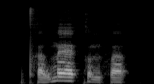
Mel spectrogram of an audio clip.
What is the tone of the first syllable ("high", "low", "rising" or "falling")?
rising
